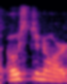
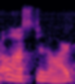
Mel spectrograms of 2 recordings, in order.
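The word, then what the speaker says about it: Osten Ard: mention this is because ostinard is one of those things Ocean or Austin art I don't care how people pronounce it um ostinard probably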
